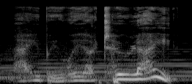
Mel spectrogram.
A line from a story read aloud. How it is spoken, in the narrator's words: whispered Bear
